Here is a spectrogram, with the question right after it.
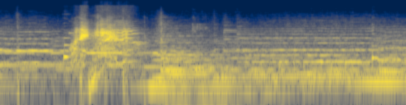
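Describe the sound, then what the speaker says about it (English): Agitated cats meowing and caterwauling in the video game Genshin Impact, a burst of overlapping yowls near the start that settles into quieter drawn-out cries over a game music bed. "Your cats seem pretty worked up."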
